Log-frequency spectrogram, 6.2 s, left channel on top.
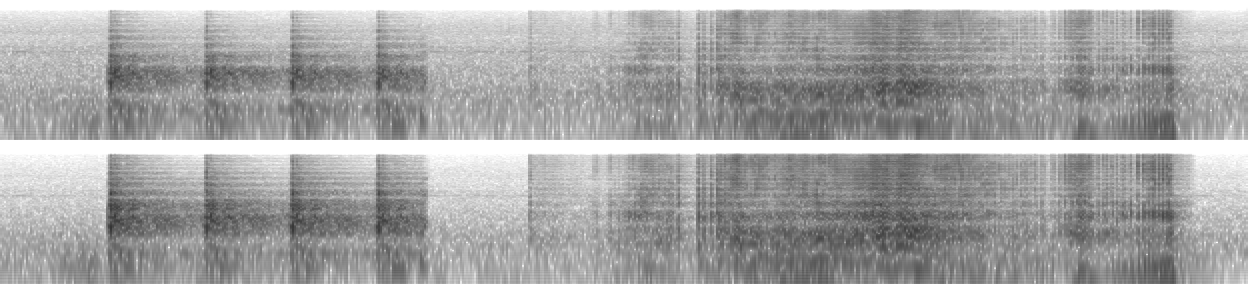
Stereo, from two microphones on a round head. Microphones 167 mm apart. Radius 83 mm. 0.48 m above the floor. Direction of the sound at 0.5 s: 50° right (ahead or behind).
